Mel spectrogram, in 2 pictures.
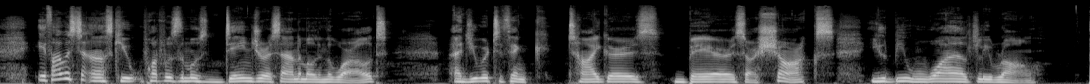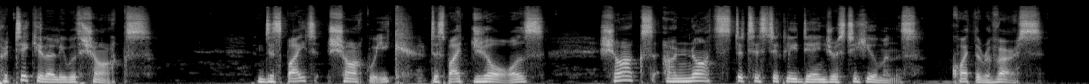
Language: English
